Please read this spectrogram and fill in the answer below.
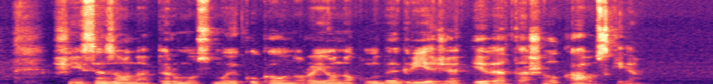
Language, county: Lithuanian, Vilnius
